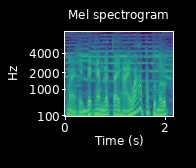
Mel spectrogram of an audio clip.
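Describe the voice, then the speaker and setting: A man's voice: medium pitch, fast talker. A man giving Muay Thai television commentary, emphatically repeating points for viewers. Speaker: fight commentator. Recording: music behind the voice. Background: music.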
